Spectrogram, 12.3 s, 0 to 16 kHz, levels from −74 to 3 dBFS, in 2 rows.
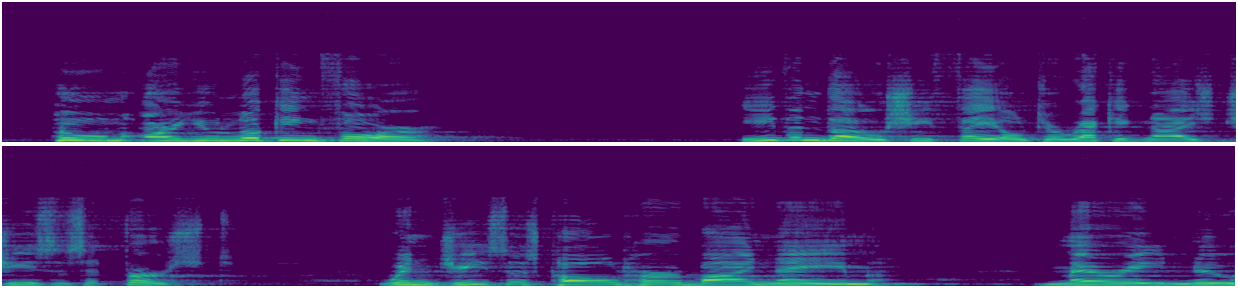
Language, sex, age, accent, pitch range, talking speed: English, male, 60-79, American, 180-255 Hz, 105 wpm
